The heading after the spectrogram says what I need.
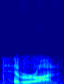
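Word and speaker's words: Tiburon: city and uh you were wondering about the pronunciation of that town that's that's uh tibron TI town is tiberon it's a small sleepy town right North of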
